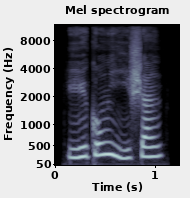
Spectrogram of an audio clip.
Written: 愚公移山

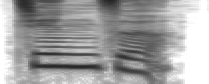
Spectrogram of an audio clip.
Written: 金子

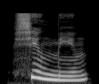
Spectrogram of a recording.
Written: 姓名

